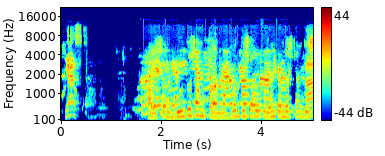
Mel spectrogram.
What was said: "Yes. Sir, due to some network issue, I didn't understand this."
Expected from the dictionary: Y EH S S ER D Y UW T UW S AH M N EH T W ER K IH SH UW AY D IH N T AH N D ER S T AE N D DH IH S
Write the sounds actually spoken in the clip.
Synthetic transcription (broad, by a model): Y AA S S ER D Y UW T UW S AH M N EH T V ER K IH S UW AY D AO N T AH N D ER S T AE N D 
